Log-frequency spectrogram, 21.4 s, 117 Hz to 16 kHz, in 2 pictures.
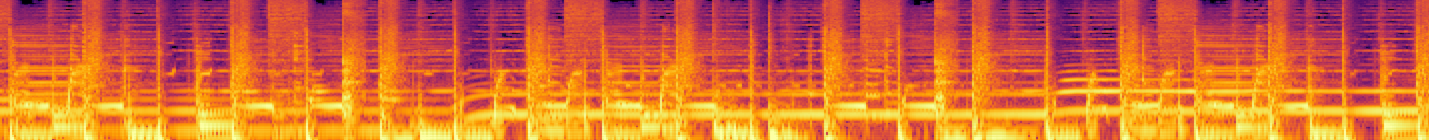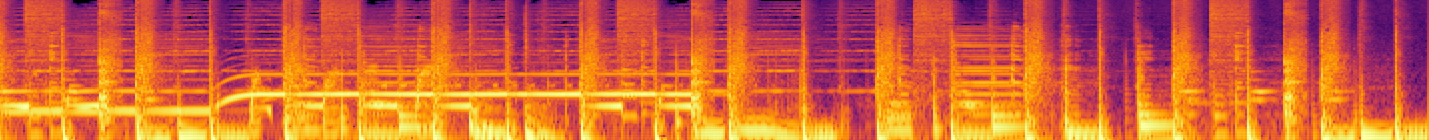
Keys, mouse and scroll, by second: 0.5-1.3 scroll down 1, 1.3 ctrl+s, 2.3-3.2 middle drag, 3.2 scroll up 1, 3.4 Tab, 3.5 scroll down 1, 3.6 middle click, 3.7 scroll up 1, 3.8 scroll down 1, 3.9 shift+middle drag, 4.2-4.9 scroll up 1, 4.9 drag, 5.1 middle drag, 5.4 ctrl+s, 6.1 Tab, 7.1 click, 7.4 ctrl+s, 7.6-8.1 shift+middle drag, 8.1 ctrl+s, 8.6-11.5 shift+middle drag, 11.5 click, 12.0 click, 12.2 /, 12.5 middle click, 13.0 ctrl+s, 13.2 scroll down 2, 13.4 middle drag, 13.7 ctrl+s, 15.0 middle click, 15.5 ctrl+s, 16.0-17.1 middle drag, 17.1 ctrl+s, 17.3 middle drag, 17.6 Tab, 17.8 middle click, 18.0 scroll up 2, 18.2-19.3 shift+middle drag, 19.3 a, 19.8 scroll down 2, 20.0 right click, 21.1 scroll down 2, 21.3-21.4 middle drag.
